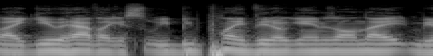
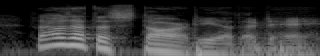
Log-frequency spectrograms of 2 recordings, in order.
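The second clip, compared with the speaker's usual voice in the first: put-on Irish accent, lower and quieter; 5 semitones lower, 5 dB quieter than usual. Retelling what a priest said on stage: imitating Father John's Irish accent. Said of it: "He was Irish".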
